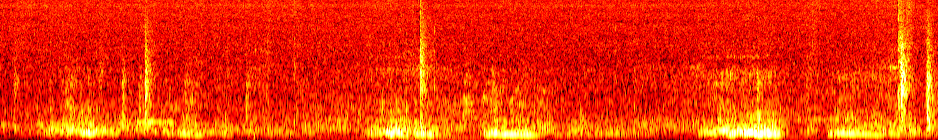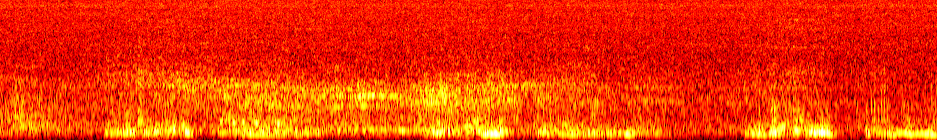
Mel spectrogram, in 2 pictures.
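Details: Sleeping child snoring: soft, low rumbling snores returning every few seconds over quiet room noise, with a few sharp clicks between them.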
